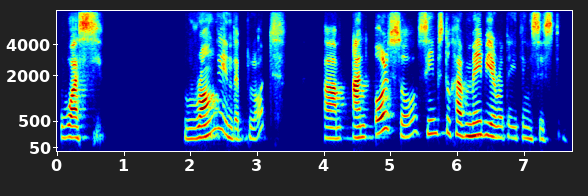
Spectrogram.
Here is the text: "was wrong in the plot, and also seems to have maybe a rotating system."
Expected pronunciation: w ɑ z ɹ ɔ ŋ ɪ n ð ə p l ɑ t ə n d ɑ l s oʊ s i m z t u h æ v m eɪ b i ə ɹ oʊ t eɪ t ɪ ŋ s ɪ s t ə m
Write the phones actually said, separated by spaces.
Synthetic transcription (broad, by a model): w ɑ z ɹ ɔ ŋ ɪ n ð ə p l ɑ t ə n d ɑ l s oʊ s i m s t u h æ v m eɪ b i ə ɹ oʊ t eɪ t ɪ ŋ s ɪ s t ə m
